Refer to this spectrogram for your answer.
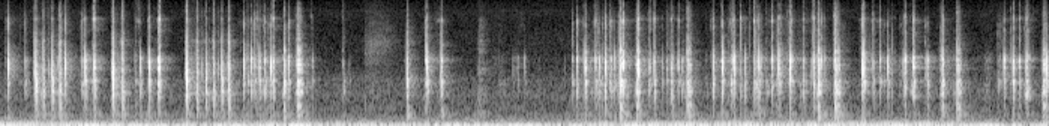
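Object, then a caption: Mechanical keyboard with plastic keycaps. Fingertips of both hands type on a black custom AARU mechanical keyboard with TTC Speed Silver switches, PBT plastic keycaps on a carbon fibre plate, and a hollow case. Rapid bursts of crisp, bright clacks are heard, pausing briefly near the middle before resuming, over a steady low hum. Each keystroke is short and dry, with almost no ring.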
